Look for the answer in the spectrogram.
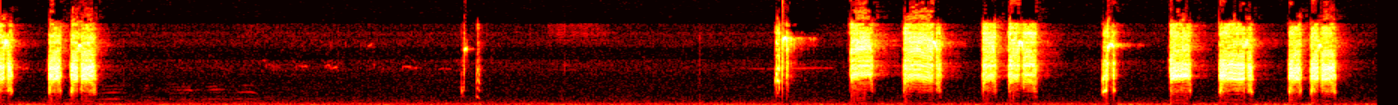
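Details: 'Speeder' kala teetar, a Sindhi black francolin said to call eight times a minute: two grating notes open, then after a pause a rapid run of about eight harsh, scratchy notes in uneven pairs, with a steady low hum underneath.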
